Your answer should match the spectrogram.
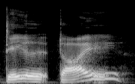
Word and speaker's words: Dale Dye: Ja, zu Dale Dye spricht man den so aus.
